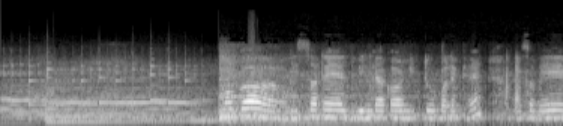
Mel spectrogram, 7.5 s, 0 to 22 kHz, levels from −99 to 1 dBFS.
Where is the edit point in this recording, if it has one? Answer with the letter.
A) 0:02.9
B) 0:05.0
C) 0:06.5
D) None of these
A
